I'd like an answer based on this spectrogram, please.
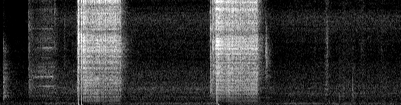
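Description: MIG welder tacking square steel tubing: two short bursts of arc noise, each under a second long and about two and a half seconds apart.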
